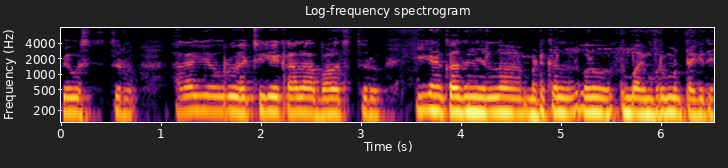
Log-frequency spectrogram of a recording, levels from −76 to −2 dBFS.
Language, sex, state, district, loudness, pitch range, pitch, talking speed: Kannada, male, Karnataka, Dharwad, -14 LUFS, 170-185 Hz, 180 Hz, 120 wpm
